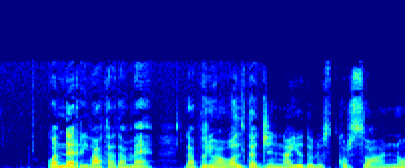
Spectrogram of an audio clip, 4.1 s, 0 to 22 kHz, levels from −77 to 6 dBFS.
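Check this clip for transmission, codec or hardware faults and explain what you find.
Two kinds of fault are present: uncorrected pre-emphasis over the first part of this speech clip, and two silent gaps where stream segments join.

From 0.0 to 2.65 s, pre-emphasis was left on. The treble was lifted before transmission and the matching de-emphasis was never applied, so the highs sit about 13 dB above the 1 kHz level at 10 kHz. This fits a 75 µs FM curve. The speech sounds thin, bright and hissy on sibilants. A general treble boost would have a different shape. This one rises steadily from the low kHz region as a shelf, and it stops abruptly at 2.65 s rather than running through the whole clip.

At 1.28 s, and again from 3.30 to 3.35 s, there is a gap between stream segments. The time stamps of adjacent segments do not quite meet, and the player fills the missing span with digital silence, about 11 ms at the first point and 52 ms at the second. 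The two holes fall roughly 2 s apart, which fits 2-second segments. Each sounds like a hard-edged cut to silence. Unlike a packet-loss dropout, no audio is missing or smeared by concealment. The sound simply resumes where it left off, slightly delayed.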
